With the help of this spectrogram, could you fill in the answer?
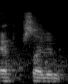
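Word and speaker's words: epsilon: ये जो K है, this K is equal to 1/4 पाई एप्सिलॉन, और ये जो लिखा मैंने एप्सिलॉन, इसको कहते हैं एप्सिलॉन, APSILON, एप्सिलॉन से प्रोनाउंस करते हैं।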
